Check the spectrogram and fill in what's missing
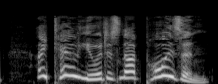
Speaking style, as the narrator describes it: cried

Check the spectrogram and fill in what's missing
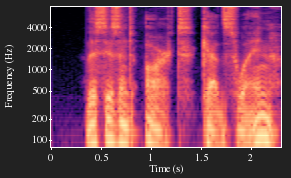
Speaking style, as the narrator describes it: Rand said dryly

